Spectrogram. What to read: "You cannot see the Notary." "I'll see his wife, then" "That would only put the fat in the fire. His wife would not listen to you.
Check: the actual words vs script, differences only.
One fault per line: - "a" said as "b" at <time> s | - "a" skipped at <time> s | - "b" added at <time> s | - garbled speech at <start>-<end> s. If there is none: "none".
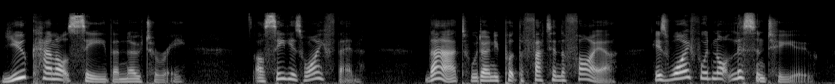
none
